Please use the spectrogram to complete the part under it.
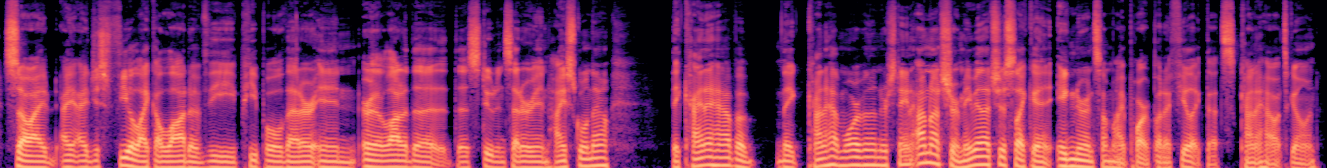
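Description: A man's voice: low-pitched, clear, resonant tone, no echo, clean studio sound. A man in his twenties hosting a casual podcast interview, chatty and full of fillers like "like" and "you know". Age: 20s. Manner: chatty, filler-heavy, quick to laugh. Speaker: podcast host.

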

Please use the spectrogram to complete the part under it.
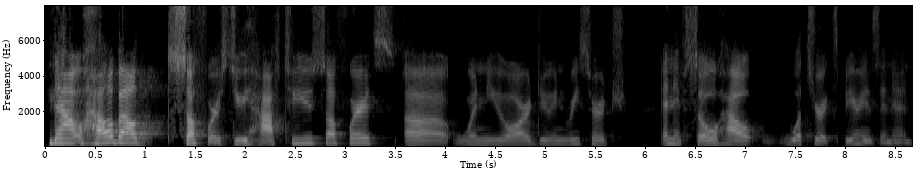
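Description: A woman hosts an interview and asks long, rambling questions full of restarts. Her voice is bright and smooth, and her pitch sits in the middle. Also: a little slow.

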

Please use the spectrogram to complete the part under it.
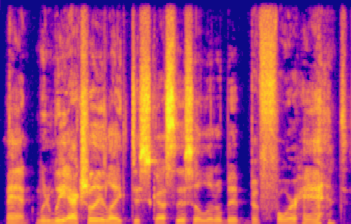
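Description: Relaxed man co-hosting a podcast. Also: mid-range voice, brisk, no room sound. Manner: relaxed, hesitant, many restarts. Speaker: podcast co-host. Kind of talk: casual chat.

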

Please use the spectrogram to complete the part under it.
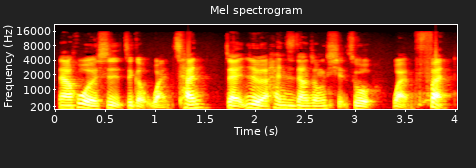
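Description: A man teaching a language lesson in a steady explaining manner, with many fillers. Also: mid-range voice, normal speed.

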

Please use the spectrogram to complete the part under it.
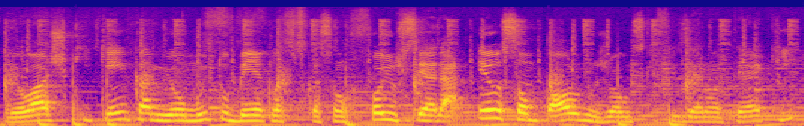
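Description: Over music, a young man with a Brazilian Portuguese accent talks quickly in a high-pitched voice while co-hosting a laid-back football podcast. He works through the results and keeps stumbling on foreign team names.

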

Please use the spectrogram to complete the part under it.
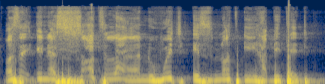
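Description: A man's voice: sits high, expressive, measured pace, warm tone, breathy edge. A man preaching a sermon in church, emphatic, repeating key lines and singing out phrases. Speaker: pastor.

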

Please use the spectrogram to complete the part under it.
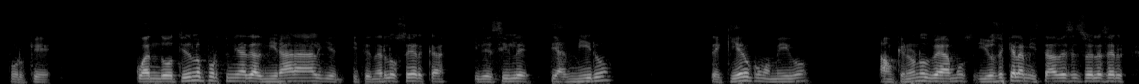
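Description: A man, a TV news presenter being interviewed, telling stories in a lively way with many restarts. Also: medium pitch, dry recording. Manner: animated storytelling with frequent restarts. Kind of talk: casual interview chat.

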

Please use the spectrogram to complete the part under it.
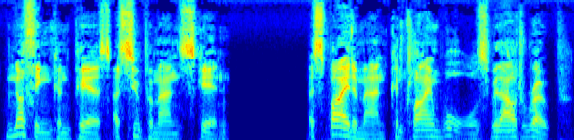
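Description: A man voicing a measured, formal male knight. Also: lowish voice, animated, bright, forceful tone, breathy edge, heavily acted, low-quality recording. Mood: solemn.

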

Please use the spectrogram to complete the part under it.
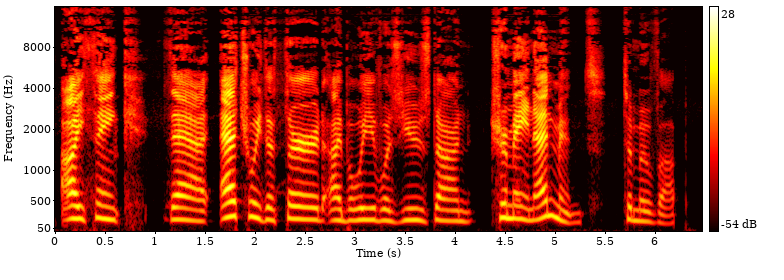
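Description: A man's voice: high-pitched, a little slow, no echo. A man co-hosting a radio sports talk show, chatting casually and restarting his sentences often. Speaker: radio co-host. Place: radio studio.

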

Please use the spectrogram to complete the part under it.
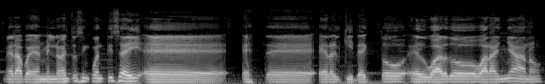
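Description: A man with a Puerto Rican Spanish accent explaining things casually, in a halting, informal, slangy way. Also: medium pitch, fairly even intonation, clear, resonant tone, soft background music. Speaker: podcast host telling local history. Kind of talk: casual explanatory talk from notes.

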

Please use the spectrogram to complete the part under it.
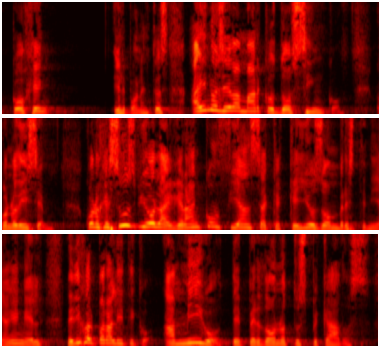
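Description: High-pitched guy preaching, super slangy, acts out the people in the story. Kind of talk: casual sermon.

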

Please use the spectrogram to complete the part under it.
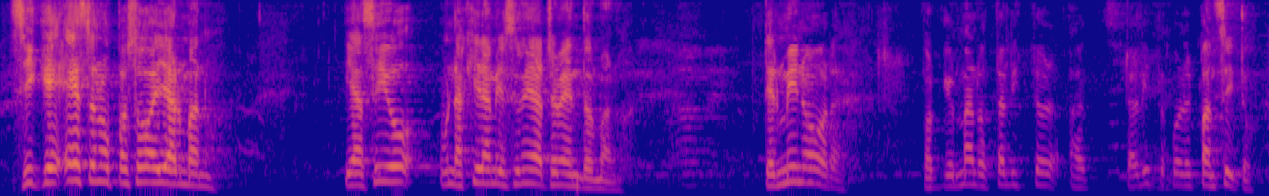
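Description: High-voiced Chilean preacher telling a testimony. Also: male voice, quick pace, long pauses. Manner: folksy, keeps calling listeners "hermano"; animated storyteller, bursts of loud exclamation. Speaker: missionary preacher. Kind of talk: testimony told to a congregation.

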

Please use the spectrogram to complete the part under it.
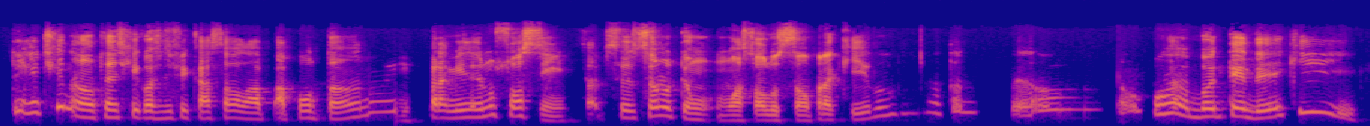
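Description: Guy rattling off his take quick and lively, dry muffled lo-fi sound. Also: sits high, no room sound. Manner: fast, lively, reasoning out loud with fillers. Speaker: podcast co-host, football fan. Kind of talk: casual chat.

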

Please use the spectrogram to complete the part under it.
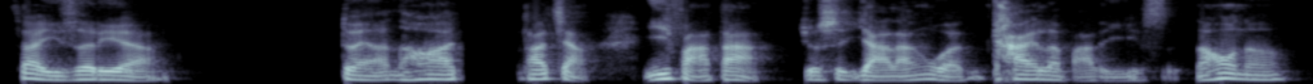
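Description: A man's voice: fairly low pitch, normal speed, breathy edge. A male pastor, preaching a sermon in a playful, joking way. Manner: playful, joking, animated storytelling. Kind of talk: lively sermon teaching.

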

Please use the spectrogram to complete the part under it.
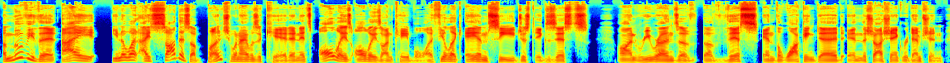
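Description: Animated low-voiced man, casual podcast host. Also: moderate pace, no echo, studio quality. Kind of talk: casual film podcast chat. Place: basement of a house, makeshift recording space.

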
